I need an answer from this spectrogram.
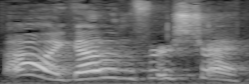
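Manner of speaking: schnell und hoch, gespielt stolz; a quick, high, self-mocking boast; mock proud. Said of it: "I was like".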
